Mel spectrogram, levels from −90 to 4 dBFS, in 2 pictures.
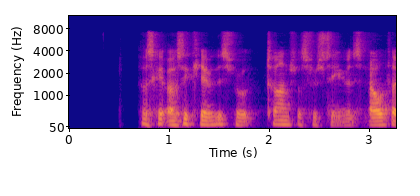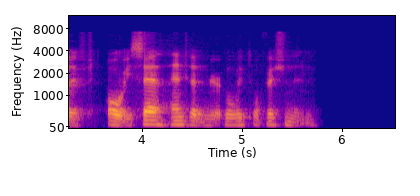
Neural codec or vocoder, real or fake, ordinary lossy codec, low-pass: codec, 16 kHz, 0.8 kbps, ZipCodec; fake; MP3, 96 kbps; 7.2 kHz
